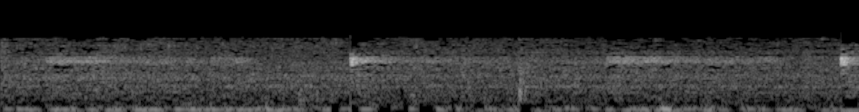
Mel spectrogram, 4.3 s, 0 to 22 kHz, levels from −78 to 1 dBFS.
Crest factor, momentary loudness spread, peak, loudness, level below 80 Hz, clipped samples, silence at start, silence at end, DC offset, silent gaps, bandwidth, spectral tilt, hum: 28 dB; 11 LU; -8 dBFS; -34 LUFS; -50 dBFS; under 0.1%; 0 s; 0 s; under 0.1%; none; 6.6 kHz; 1.5 dB/octave; none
